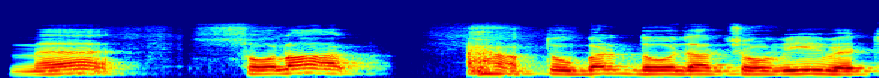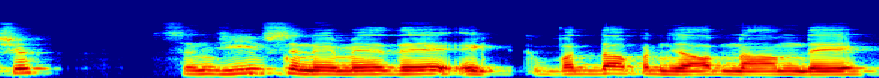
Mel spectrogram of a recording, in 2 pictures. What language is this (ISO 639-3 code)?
pan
